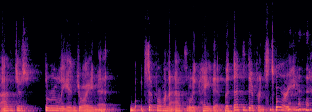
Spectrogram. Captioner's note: laughter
